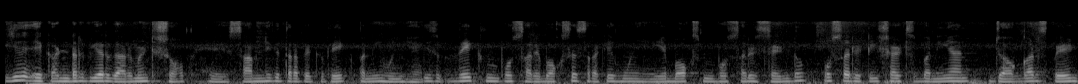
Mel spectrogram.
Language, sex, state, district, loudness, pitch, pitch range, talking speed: Hindi, male, Jharkhand, Jamtara, -35 LUFS, 140 Hz, 130-150 Hz, 190 wpm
